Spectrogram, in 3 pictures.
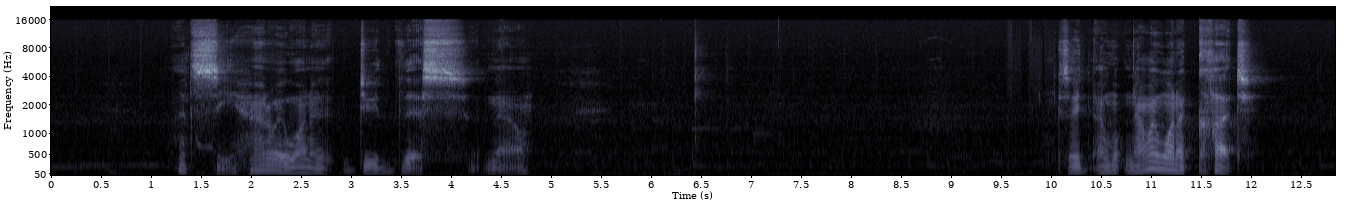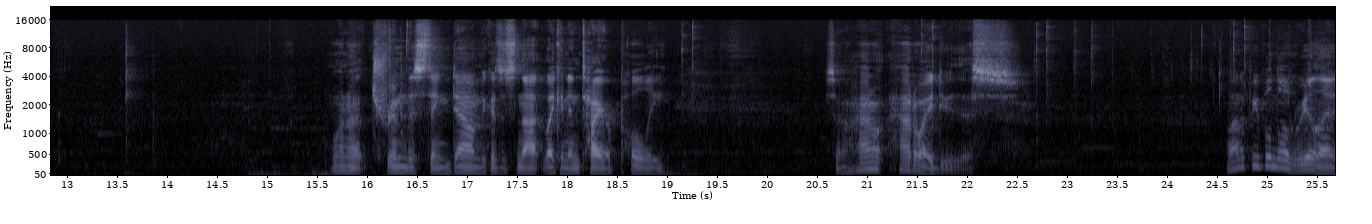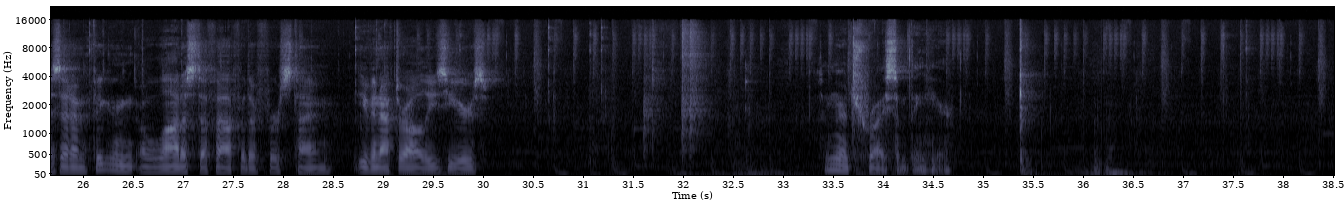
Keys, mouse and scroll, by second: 6.4-12.9 middle drag, 13.6 middle click, 16.2 Tab, 19.1 click, 21.5 click, 22.0 click, 22.6 click, 24.6 click, 25.3 scroll down 1, 26.0-28.7 drag, 28.9 Escape, 29.7 click, 31.0 click, 37.3 right click.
